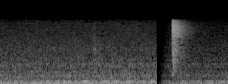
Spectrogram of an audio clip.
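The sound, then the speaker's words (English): A single sharp hand clap cuts in after a brief dip in the sound, standing out against a steady low hum and hiss. No one speaks. “What are you applauding for?”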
